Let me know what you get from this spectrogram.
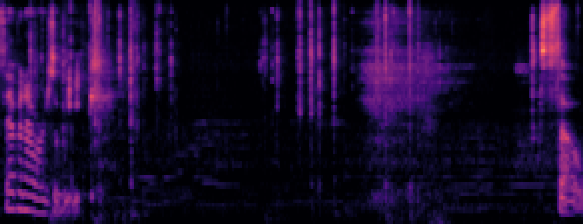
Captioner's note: typing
